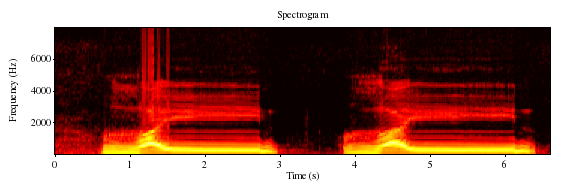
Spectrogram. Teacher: یہ حلق سے تھوڑا اوپر کی طرف، جو منہ کی طرف حلق ہوتا ہے، وہاں سے ادا ہوتا ہے، اور یہ لفظ بھی موٹا ادا ہوتا ہے۔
